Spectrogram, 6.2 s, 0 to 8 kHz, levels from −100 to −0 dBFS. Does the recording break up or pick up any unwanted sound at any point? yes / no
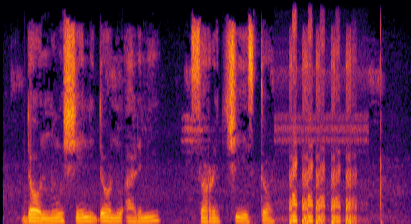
yes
